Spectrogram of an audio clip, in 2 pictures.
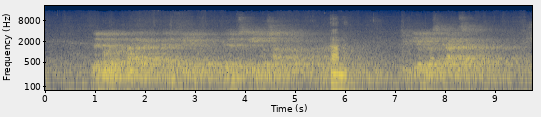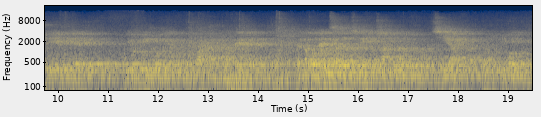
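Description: A large congregation of men and women sings together in a large echoing hall.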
